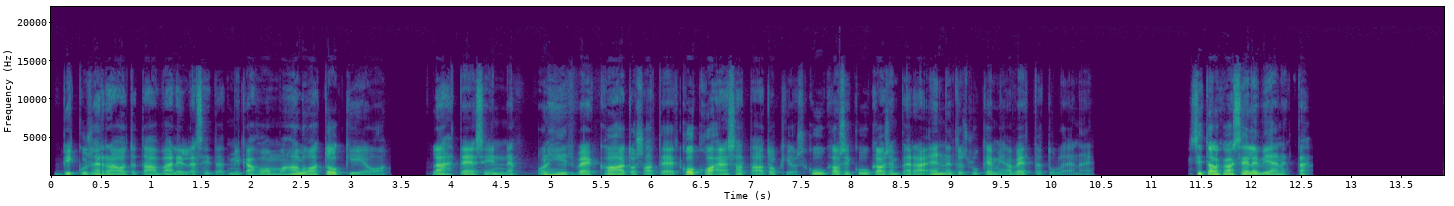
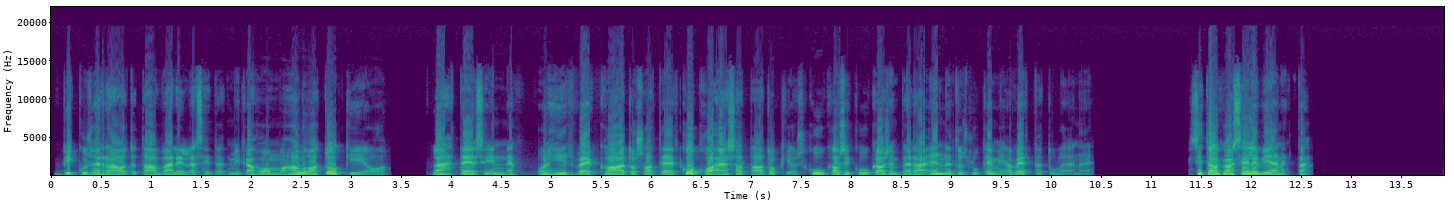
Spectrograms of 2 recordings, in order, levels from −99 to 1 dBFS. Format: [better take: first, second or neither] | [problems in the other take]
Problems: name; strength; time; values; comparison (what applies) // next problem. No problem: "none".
first | distortion; slight; 1.8% of the sound clipped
